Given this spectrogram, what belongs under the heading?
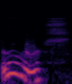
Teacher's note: ooh has no high frequency components. They're completely gone.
